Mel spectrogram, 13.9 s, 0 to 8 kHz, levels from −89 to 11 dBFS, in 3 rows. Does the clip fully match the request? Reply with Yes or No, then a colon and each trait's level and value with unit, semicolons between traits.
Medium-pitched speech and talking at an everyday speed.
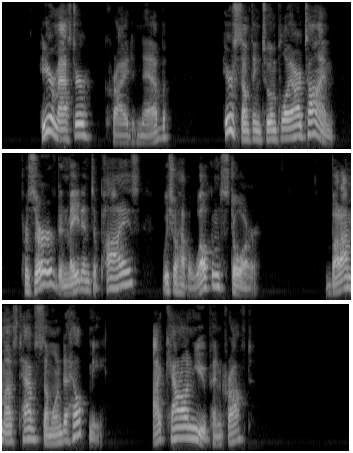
Yes: medium, 160 Hz; average, 150 wpm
